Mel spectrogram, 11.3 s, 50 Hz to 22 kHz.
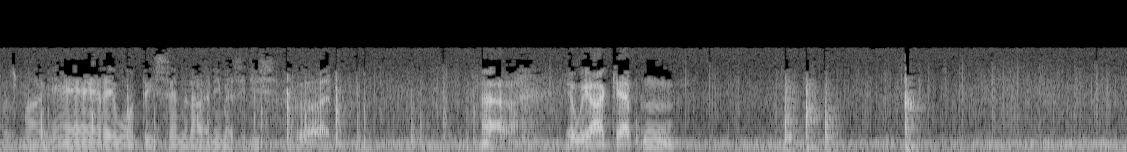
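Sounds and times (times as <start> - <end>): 
low rumble: 0.0 - 11.2
speech: 1.4 - 3.8, 4.8 - 6.9
knocking on a locked door: 7.8 - 8.4.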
